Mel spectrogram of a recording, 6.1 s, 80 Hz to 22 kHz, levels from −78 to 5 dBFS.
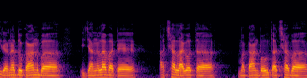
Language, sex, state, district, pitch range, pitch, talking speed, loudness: Bhojpuri, male, Bihar, Muzaffarpur, 105-120 Hz, 110 Hz, 115 wpm, -15 LUFS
